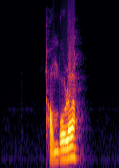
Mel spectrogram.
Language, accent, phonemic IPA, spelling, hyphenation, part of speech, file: German, Austria, /ˈtɔmbola/, Tombola, Tom‧bo‧la, noun, De-at-Tombola.ogg
- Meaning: raffle (small-scale lottery, usually for fundraising)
